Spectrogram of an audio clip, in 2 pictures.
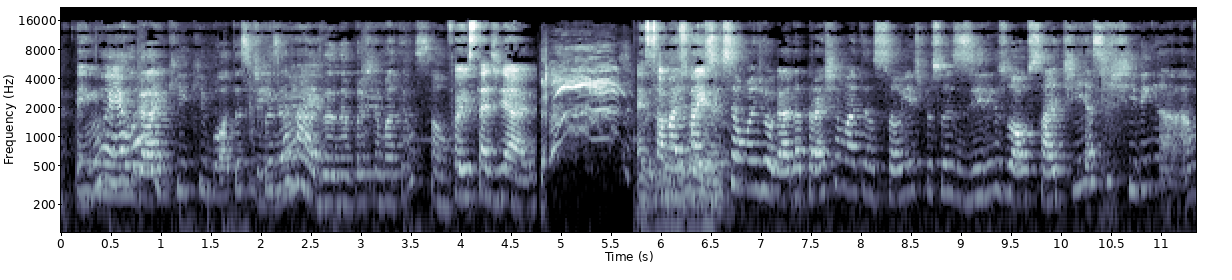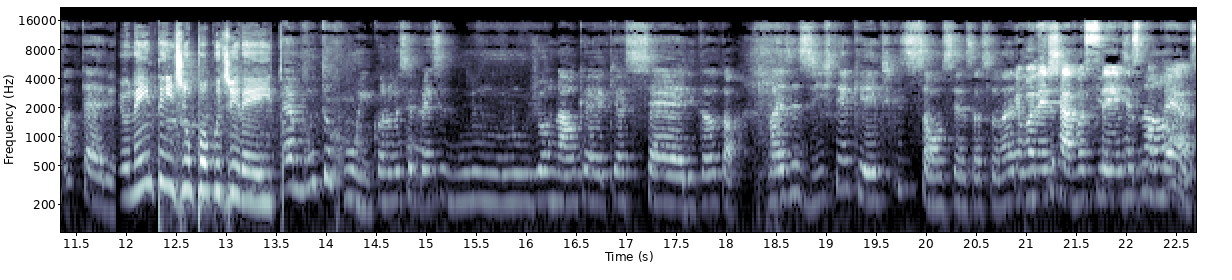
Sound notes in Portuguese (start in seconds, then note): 4.8 Risos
